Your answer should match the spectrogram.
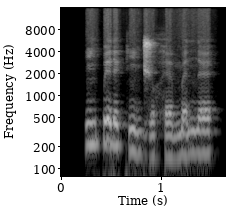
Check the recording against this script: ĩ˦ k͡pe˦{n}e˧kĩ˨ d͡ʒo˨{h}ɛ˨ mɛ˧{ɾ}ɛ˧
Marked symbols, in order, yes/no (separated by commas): no, yes, no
